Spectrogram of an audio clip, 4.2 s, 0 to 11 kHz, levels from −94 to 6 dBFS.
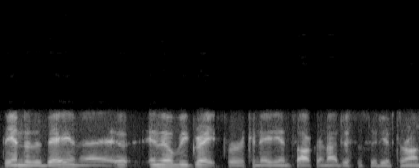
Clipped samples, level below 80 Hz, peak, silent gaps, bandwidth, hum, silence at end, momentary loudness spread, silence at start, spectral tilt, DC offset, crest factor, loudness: under 0.1%; -76 dBFS; -10 dBFS; none; 4 kHz; none; 0 s; 12 LU; 0.05 s; -8.5 dB/octave; under 0.1%; 20 dB; -29 LUFS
